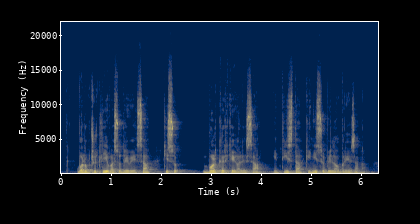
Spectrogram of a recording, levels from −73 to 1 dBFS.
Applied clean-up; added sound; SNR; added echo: none; none; none; none.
